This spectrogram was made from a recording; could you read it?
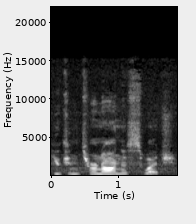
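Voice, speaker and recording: A man speaking in short, halting, simple phrases as an amateur puppeteer improvising a puppet show, recorded on a tablet at home. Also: mid-range voice, level tone, a little hiss or hum. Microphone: iPad microphone.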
